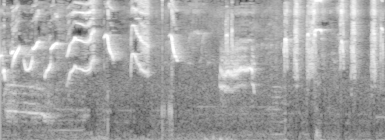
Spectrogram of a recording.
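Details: Female oriental magpie-robin calling to provoke males: wavering, looping whistled phrases followed by a harsh buzzy rasp and a series of short scratchy bursts, against a quiet background.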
